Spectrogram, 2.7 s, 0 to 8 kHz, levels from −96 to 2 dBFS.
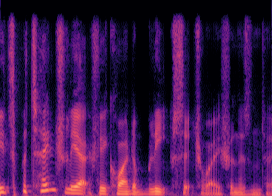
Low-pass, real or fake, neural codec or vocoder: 7.2 kHz; fake; codec, 16 kHz, 2 kbps, X-Codec, HuBERT features, trained on LibriSpeech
